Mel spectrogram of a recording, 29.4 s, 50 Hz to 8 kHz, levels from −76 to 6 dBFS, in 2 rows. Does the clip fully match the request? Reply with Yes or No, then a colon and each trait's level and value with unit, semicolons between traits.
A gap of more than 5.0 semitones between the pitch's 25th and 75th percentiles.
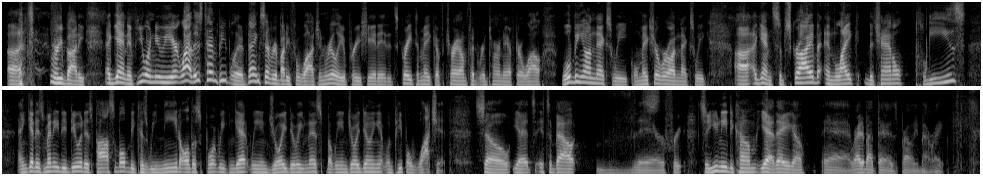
No: average, 4.7 semitones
